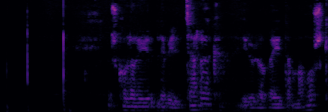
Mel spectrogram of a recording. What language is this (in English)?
Basque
